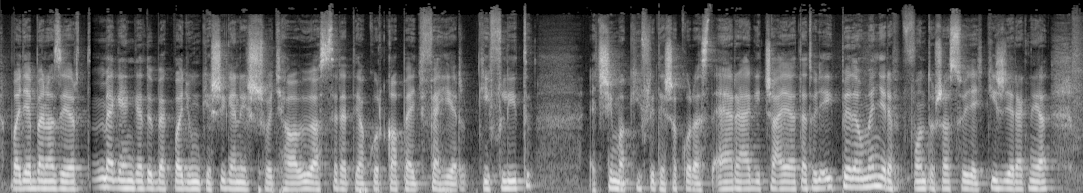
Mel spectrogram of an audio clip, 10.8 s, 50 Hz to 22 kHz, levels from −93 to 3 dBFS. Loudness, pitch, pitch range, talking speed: -12 LUFS, 145 Hz, 135-150 Hz, 185 wpm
